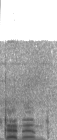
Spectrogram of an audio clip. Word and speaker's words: Denim: Hello, I am Denim. It is pronounced yes, like the jeans.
